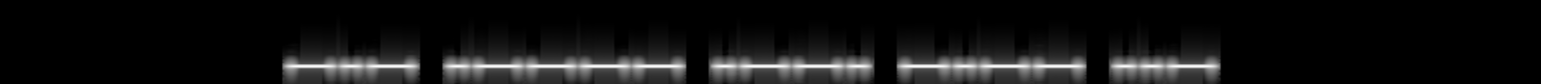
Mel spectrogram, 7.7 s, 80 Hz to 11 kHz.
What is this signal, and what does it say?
Morse code, heard as a keyed tone, about 18 wpm, 700 Hz. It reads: K1PYU
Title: Speed Racing - USA 1x3 Call Signs 15wpm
